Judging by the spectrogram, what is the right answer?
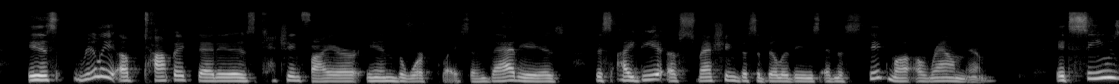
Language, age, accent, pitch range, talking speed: English, 50-69, American, 145-190 Hz, 140 wpm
